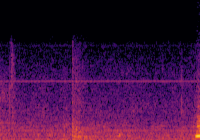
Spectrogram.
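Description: Quiet, hollow gymnasium room tone with a few faint knocks from the court.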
